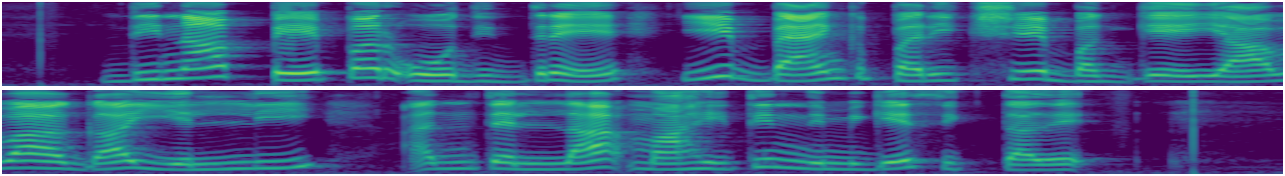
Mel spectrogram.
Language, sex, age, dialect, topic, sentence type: Kannada, female, 60-100, Coastal/Dakshin, banking, statement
